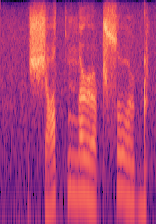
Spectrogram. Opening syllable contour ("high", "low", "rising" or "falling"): rising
